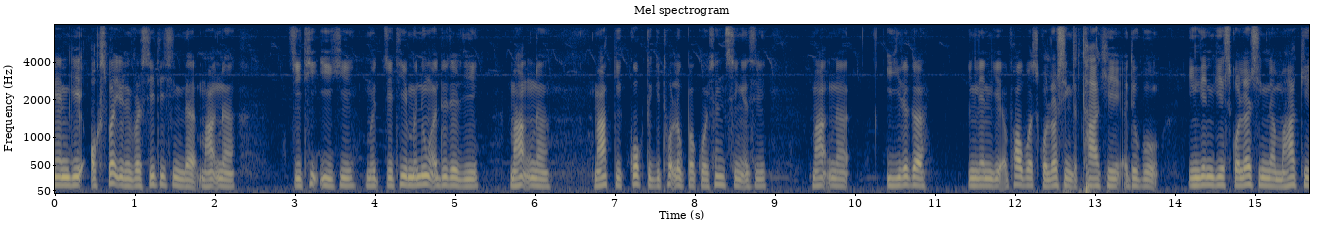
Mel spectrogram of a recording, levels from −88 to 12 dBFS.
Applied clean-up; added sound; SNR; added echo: none; none; none; none.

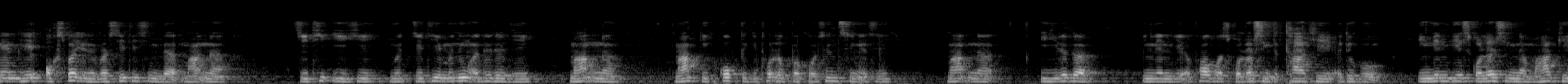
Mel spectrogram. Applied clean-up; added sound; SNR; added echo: neural separator model SepFormer DNS4.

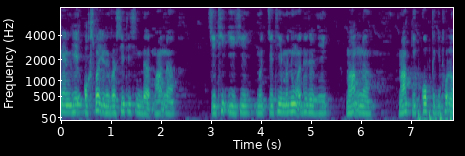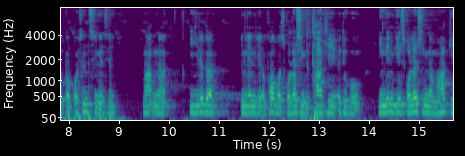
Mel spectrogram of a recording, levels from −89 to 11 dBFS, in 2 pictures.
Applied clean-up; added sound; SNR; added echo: classical method WPE with log-MMSE.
